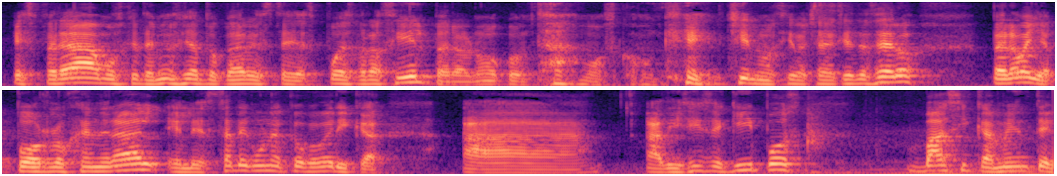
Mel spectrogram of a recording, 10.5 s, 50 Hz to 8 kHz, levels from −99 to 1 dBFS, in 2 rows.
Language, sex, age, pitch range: Spanish, male, 30-49, 120-150 Hz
